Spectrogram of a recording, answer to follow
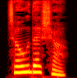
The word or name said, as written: ಛತ್ತೀಸ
